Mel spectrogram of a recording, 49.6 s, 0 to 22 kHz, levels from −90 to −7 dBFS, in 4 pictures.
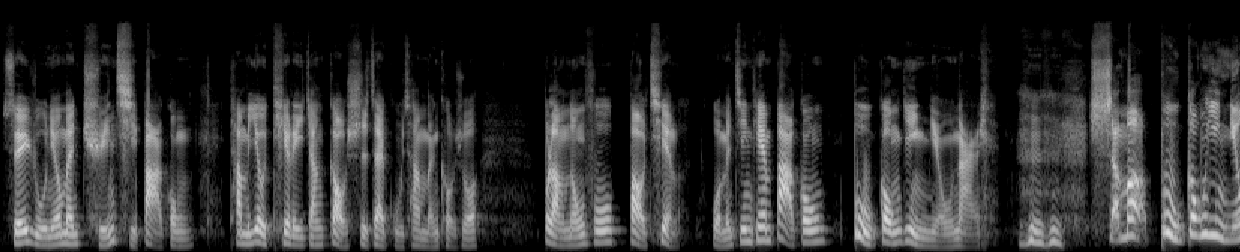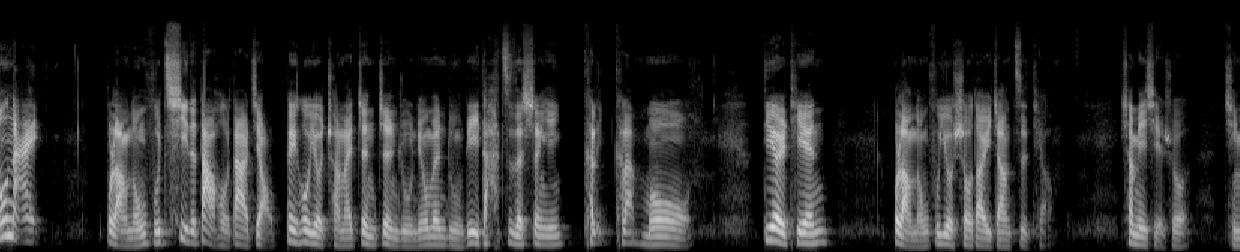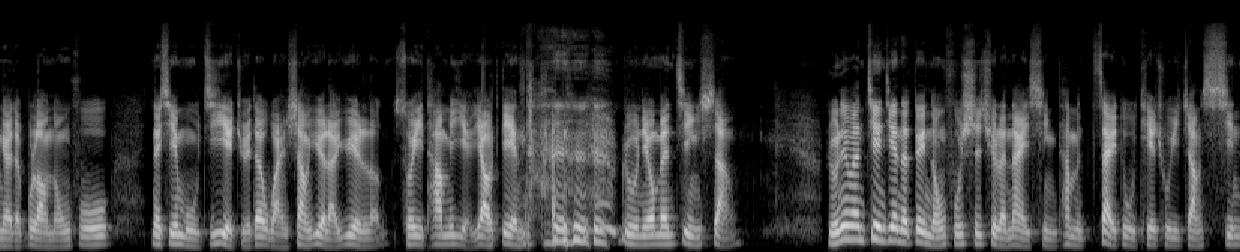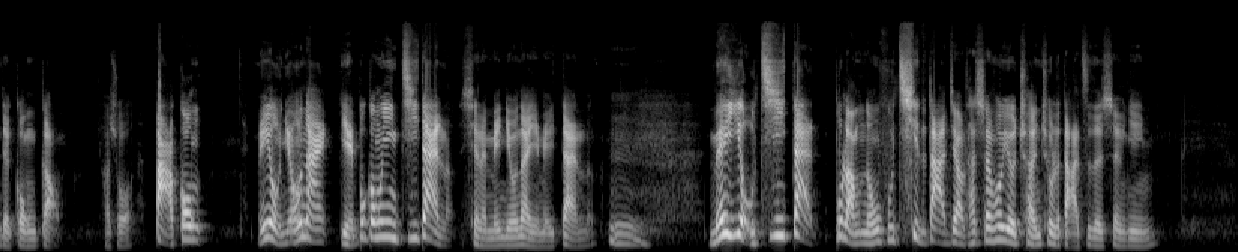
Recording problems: thin; very slightly; fading below 350 Hz

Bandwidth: 15 kHz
